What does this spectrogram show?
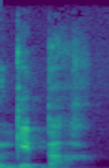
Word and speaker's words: guépard: Alors ce premier mot, c'est un guépard. Alors ici, le D est muet. Un guépard.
